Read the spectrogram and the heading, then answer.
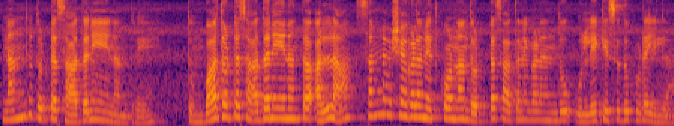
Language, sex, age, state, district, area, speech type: Kannada, female, 30-45, Karnataka, Chitradurga, rural, spontaneous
